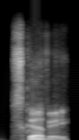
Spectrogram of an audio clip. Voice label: "scurvy", British

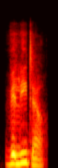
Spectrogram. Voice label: "veleta", Indian

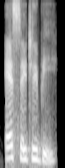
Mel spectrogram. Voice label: "SATB", Indian

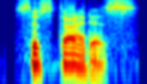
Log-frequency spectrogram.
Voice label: "cystitis", American

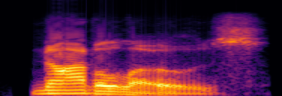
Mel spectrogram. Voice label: "nodulose", American

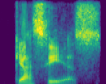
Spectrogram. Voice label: "gaseous", American

